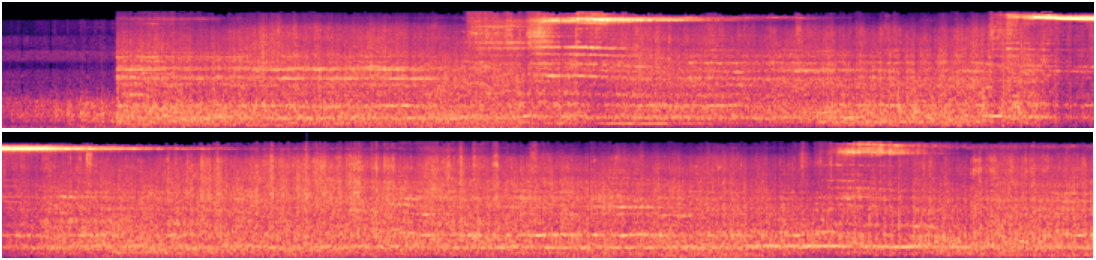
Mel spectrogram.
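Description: Loaded freight train cars rolling past close by: a steady, loud rumble of steel wheels on the rails with steady ringing tones. High-pitched squeals come and go several times.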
